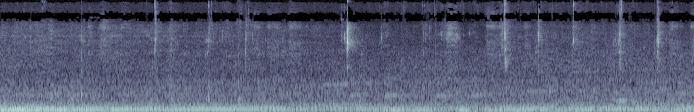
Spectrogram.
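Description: A person eating rice and curry by hand: chewing with sharp wet mouth clicks now and then, and fingers squishing rice and curry on a steel plate, over a steady low rumble.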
